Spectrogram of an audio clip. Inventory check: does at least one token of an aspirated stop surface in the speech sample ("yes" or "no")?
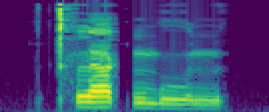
yes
